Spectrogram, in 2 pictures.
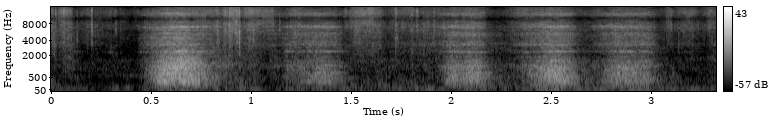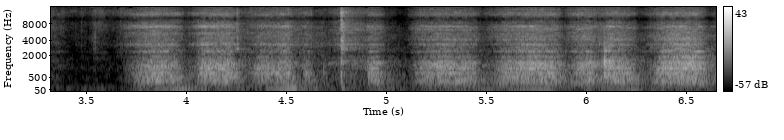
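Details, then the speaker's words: Predator 212 engine being built for a Motovox minibike: flywheel lapped onto the crankshaft taper with compound, key left out, spun back and forth by hand, gritty rasping grind about three strokes a second, so keys don't shear. "Then we're gonna be spinning this. Make sure no key, don't put the key in yet. You should hear that nice grinding noise."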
